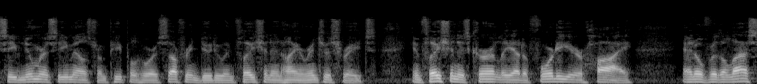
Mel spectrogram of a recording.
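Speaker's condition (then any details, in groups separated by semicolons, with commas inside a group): No condition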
